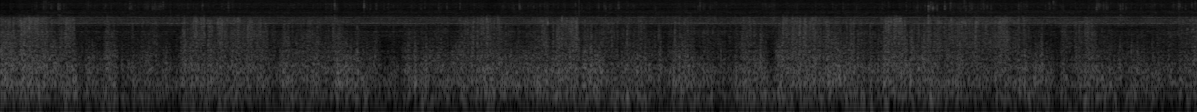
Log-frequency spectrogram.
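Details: Steady wind buffeting the microphone, with a low roar and no animal calls audible.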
